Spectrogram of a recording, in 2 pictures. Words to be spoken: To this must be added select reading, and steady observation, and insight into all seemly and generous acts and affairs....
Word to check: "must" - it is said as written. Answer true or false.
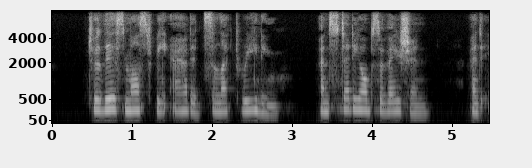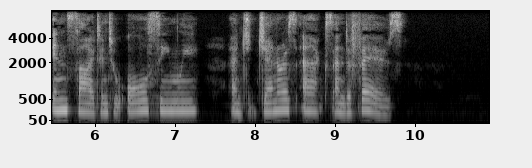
true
